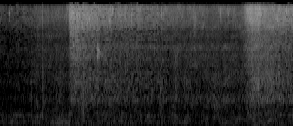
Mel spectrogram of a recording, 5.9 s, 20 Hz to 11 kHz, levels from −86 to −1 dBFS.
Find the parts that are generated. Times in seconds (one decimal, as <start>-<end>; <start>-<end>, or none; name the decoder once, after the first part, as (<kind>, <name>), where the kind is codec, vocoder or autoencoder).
0.7-1.4 (codec, SNAC); 3.4-5.5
